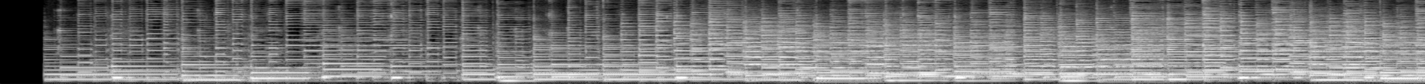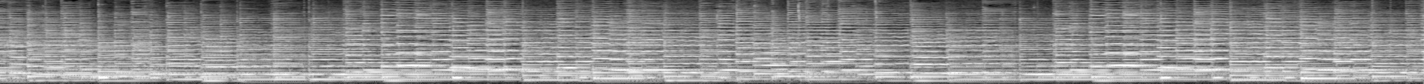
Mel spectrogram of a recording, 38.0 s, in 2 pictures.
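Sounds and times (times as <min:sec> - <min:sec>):
instrumental music: 0:00.6 - 0:37.9.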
